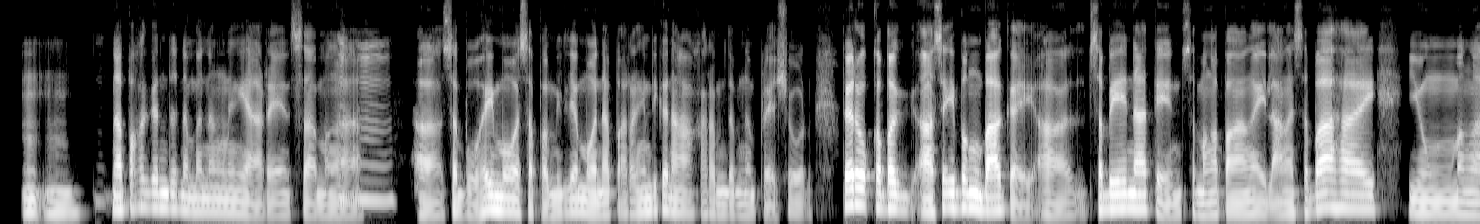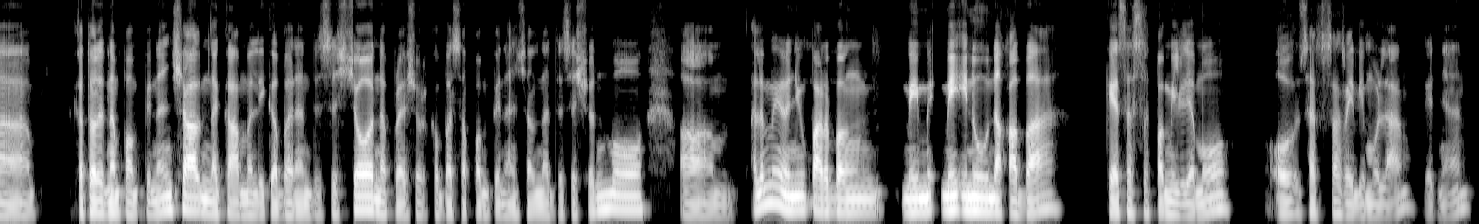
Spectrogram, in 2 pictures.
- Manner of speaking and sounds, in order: in English: "Na-pressure"
- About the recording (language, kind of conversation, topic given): Filipino, podcast, Paano mo hinaharap ang panggigipit ng pamilya sa iyong desisyon?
